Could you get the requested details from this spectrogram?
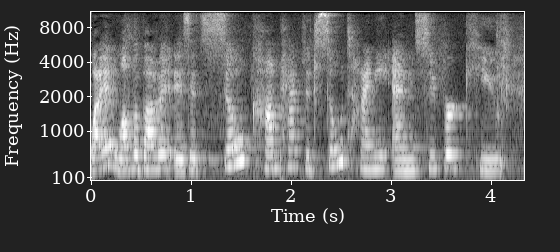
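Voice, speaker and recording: A woman speaks with ordinary pitch variation, audible room echo and light background noise. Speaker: beauty vlogger. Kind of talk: product review monologue. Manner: fast. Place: home room.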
